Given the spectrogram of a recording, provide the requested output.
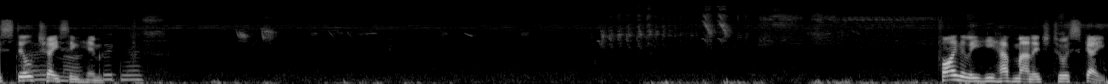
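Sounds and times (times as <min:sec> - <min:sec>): small birds chirping: 0:00.0 - 0:09.8
high hiss: 0:07.0 - 0:11.0.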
